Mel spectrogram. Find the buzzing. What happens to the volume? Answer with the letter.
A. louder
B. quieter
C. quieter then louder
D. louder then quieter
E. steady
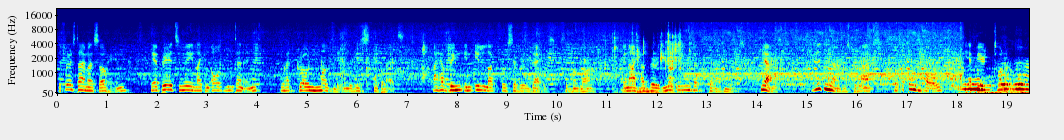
A.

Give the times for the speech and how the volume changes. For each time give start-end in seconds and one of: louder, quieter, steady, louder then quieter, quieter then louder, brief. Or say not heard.
0.0-19.4 steady.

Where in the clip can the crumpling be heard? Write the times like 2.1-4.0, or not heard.
5.6-7.6, 11.1-12.7.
